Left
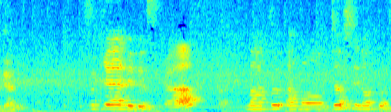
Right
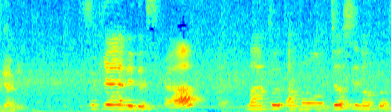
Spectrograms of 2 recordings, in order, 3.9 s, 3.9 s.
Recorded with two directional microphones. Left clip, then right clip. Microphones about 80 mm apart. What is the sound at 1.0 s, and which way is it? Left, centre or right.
Speech, right.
